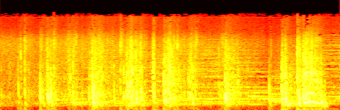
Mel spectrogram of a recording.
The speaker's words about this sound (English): Stepping outside, she closes a large wooden door behind her. As the princess trots down a wide set of stairs, the wooden door opens and shuts again.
